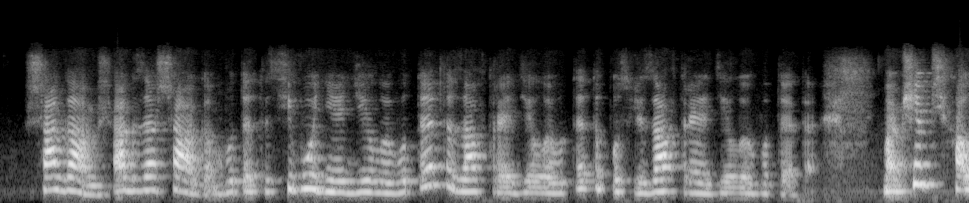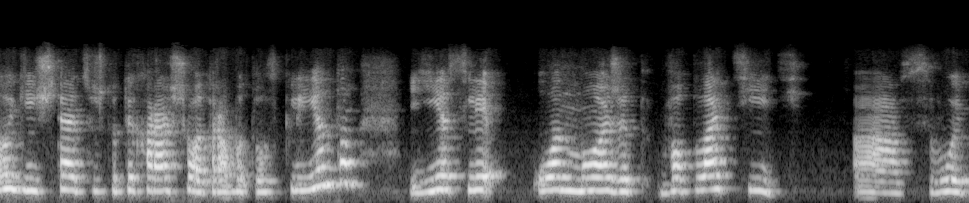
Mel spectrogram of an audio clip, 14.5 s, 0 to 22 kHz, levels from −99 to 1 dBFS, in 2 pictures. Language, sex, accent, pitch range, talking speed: Russian, female, native, 230-290 Hz, 150 wpm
